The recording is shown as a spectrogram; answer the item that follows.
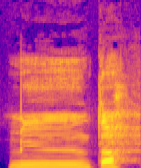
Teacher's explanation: میم نون زیر من، تا زبر تا، من تا، یہاں پہ بھی اخفا ہوگا، نون ساکن کے بعد تا ہے تو اخفا ہوگا، آواز کو ناک میں چھپائیں گے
